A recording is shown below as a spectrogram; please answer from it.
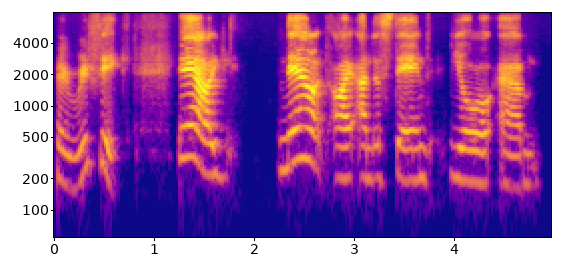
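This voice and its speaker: A woman hosting a podcast, giving introductions and questions in a presenterly way with pauses mid-sentence. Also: medium pitch, animated, a bit bright. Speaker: podcast host. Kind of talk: scripted introduction and interview questions.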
